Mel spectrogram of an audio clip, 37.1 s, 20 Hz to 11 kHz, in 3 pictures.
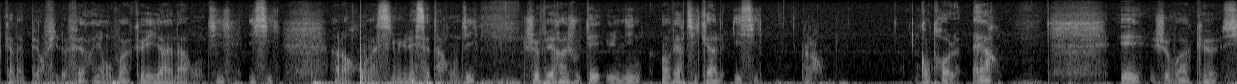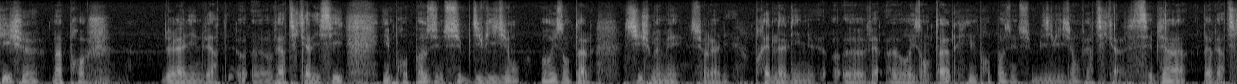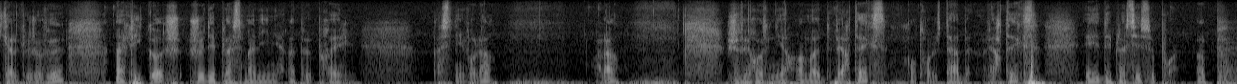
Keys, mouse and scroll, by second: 9.8 ctrl+r, 30.8 click, 33.8 ctrl+Tab, 35.6 right click, 36.4 click.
